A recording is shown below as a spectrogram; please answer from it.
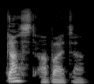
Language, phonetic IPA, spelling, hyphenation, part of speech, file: German, [ˈɡastʔaʁˌbaɪ̯tɐ], Gastarbeiter, Gast‧ar‧bei‧ter, noun, De-Gastarbeiter.ogg
- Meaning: guest worker, migrant worker, foreign worker (male or of unspecified gender)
